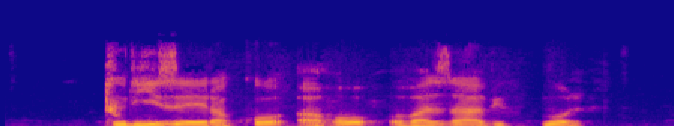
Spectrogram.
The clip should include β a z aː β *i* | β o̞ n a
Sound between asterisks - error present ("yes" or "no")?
no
